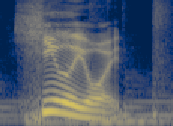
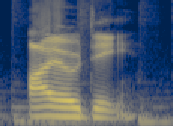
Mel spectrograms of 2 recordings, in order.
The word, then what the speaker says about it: Heliod: Another one I may have trouble pronouncing. Gotcha. Helioid. Heliod. Heliod.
